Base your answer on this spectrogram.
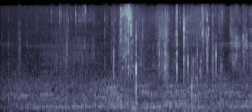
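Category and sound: food or drink, sipping water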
